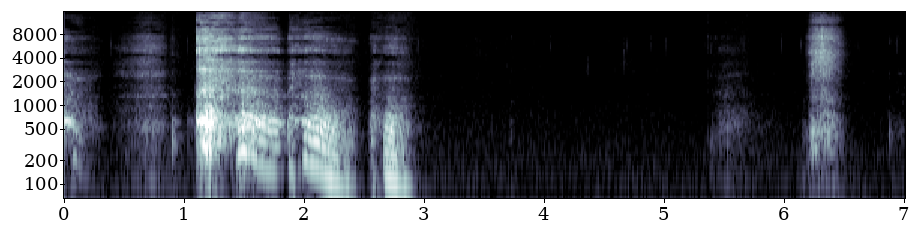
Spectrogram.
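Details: Adult with a heavy cold and sore throat: a quick run of three harsh, voiced coughs, then one more cough after a pause.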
